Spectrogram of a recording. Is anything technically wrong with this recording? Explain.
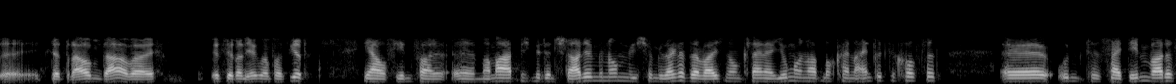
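Yes. Throughout the speech the G.729 codec is plainly audible. The sound is confined to a telephone band of roughly 300 Hz to 3.4 kHz, which fits an 8 kbit/s G.729A stream. The codec rebuilds each 10 ms frame from a vocal tract filter, a pitch predictor and a few pulses, not from the waveform itself. That model leaves the voice rough and slightly synthetic, with nothing in the upper range to give it air or crispness.

VoIP packet loss concealed by the speech codec occurs twice, at 0.42 to 0.46 s and at 5.41 to 5.45 s. Each gap is about 20 ms, which points to a single lost packet. The decoder fills the hole by carrying its last pitch and filter settings forward at falling gain. The result is a brief buzzy tone or coloured noise that fades, in place of the missing audio. Because each frame is predicted from the previous one, the voice stays weakened or distorted for a short time after the gap.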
